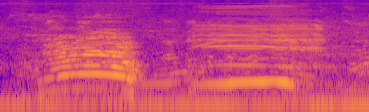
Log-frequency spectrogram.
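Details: Two moos from dairy cattle on a farm in El Salvador: a first harmonic call dipping at the close, then a lower, longer, steadier moo, with faint background murmur between.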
